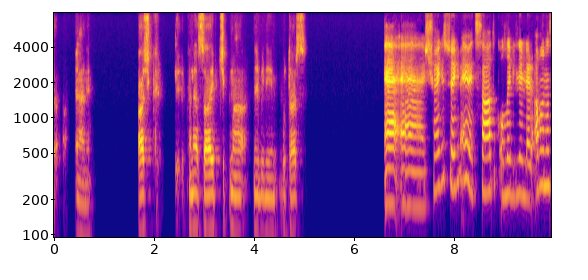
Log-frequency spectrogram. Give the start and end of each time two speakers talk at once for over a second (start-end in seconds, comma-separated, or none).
none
